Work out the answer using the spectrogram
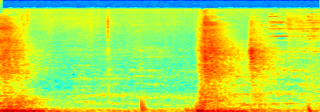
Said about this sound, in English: During which time they listened to the invaders banging on that door, as you can hear on a recording from one of the staffers' phones.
